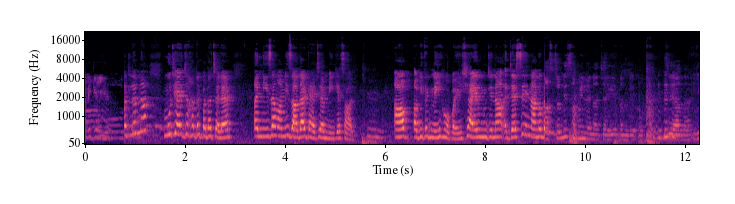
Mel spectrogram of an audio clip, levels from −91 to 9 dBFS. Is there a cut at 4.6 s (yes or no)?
no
